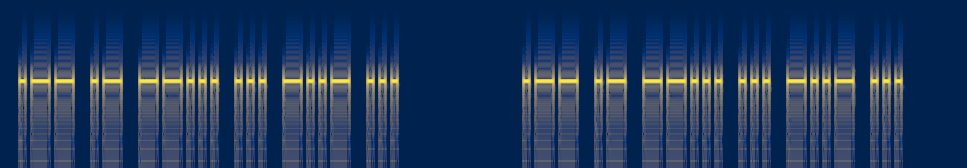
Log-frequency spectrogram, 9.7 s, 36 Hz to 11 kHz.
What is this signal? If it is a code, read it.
Morse code, heard as a keyed tone, about 20 wpm, 700 Hz. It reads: WA7SXS WA7SXS
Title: USA Call Signs - 6 Characters - Repeated 3x - 20wpm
